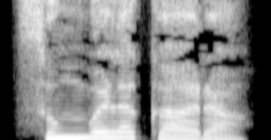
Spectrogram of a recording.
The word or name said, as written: ಸಂಬಳಗಾರ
